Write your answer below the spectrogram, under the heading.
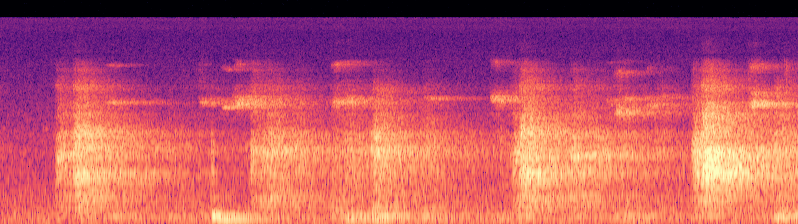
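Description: Squash rally: the ball struck hard five times, about every second and a half, each hit echoing around the enclosed court, the last one loudest. Shoes squeak briefly on the wooden floor between the shots.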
